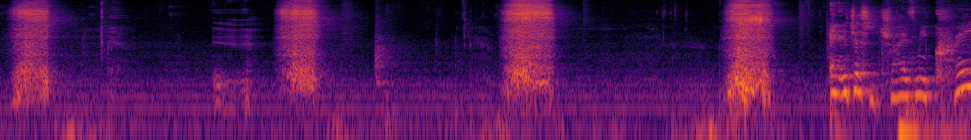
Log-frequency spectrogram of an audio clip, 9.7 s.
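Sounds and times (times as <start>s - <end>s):
imitated snotty nose sniffing: 0.0s - 0.6s, 2.8s - 3.4s, 5.0s - 5.7s, 7.2s - 7.8s
speech: 8.4s - 9.7s.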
